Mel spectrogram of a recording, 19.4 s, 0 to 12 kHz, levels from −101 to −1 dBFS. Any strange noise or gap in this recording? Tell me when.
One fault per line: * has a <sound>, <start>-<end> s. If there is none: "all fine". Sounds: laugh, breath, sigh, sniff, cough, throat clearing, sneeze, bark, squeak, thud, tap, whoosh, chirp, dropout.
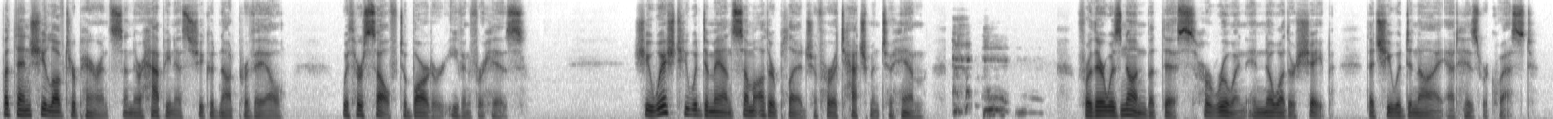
* has a throat clearing, 11.9-13.1 s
